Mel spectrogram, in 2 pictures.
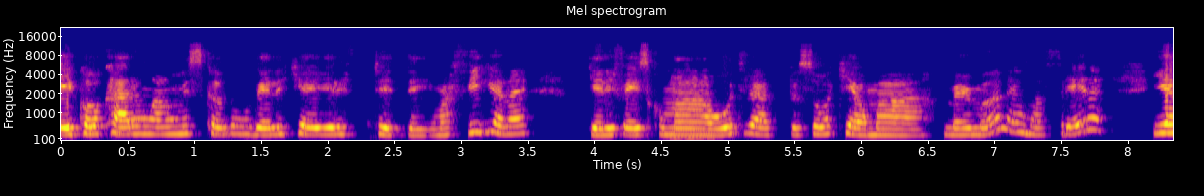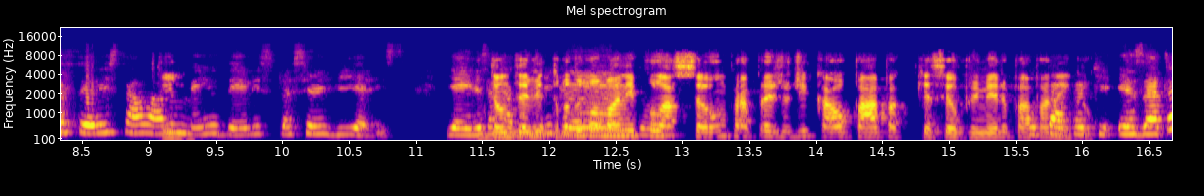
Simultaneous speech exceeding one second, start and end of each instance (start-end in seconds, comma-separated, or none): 11.4-13.0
